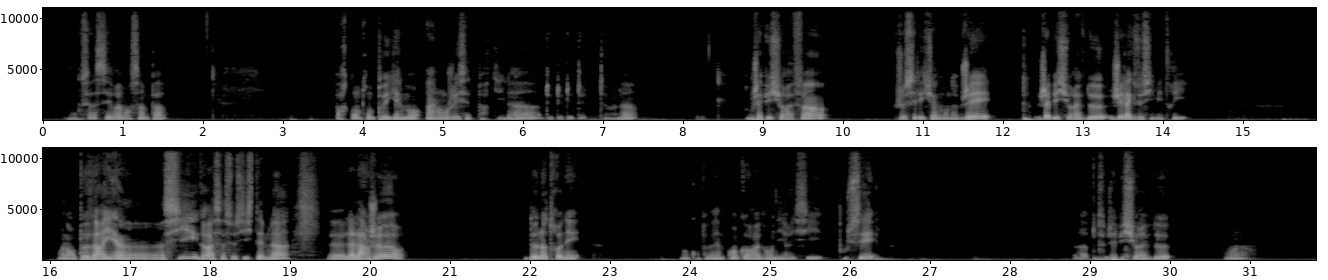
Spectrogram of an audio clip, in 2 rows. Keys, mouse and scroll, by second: 2.3 click, 3.0 click, 4.2-5.5 ctrl+drag, 7.4 F1, 7.7 click, 8.8 click, 10.8 F2, 12.3-13.5 drag, 14.0 KP_Subtract, 14.9 middle click, 15.4 middle click, 16.8-18.6 drag, 19.7-21.6 drag, 22.0 click, 22.4 click, 23.5-24.7 ctrl+drag, 24.9 ctrl+F1, 25.0 ctrl+click, 25.3 ctrl+F2, 25.6 ctrl+click, 26.1 ctrl+F1, 26.3 click, 27.1 click, 27.6 F2, 28.7-31.8 drag.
